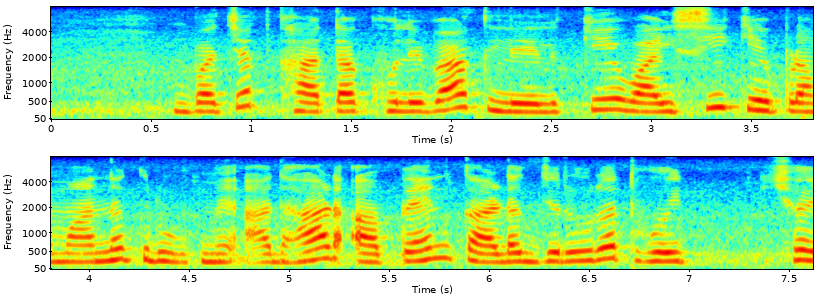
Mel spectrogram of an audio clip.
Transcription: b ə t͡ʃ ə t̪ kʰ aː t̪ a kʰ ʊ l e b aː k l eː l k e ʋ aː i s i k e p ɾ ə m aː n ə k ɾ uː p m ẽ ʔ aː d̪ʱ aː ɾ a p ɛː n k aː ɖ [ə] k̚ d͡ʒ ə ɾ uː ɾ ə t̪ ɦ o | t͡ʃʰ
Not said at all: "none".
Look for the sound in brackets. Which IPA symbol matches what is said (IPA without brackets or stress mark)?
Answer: ə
